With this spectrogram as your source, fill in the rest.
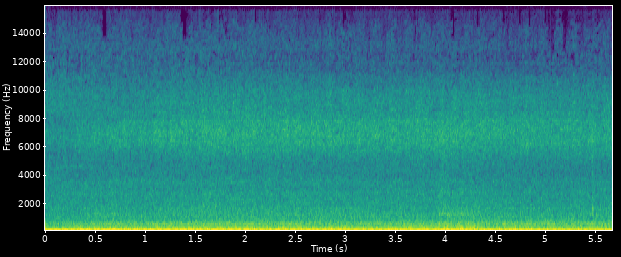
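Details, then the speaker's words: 2004 Toyota 4Runner on cold start, in reverse, codes P0202 and P0306: deep, lumpy rumble with violent irregular shake about two pulses a second, flashing check engine light; misfire only on startup, then smooths out, cause not confirmed. "it has a misfire and it shakes very violently only on a startup and something like that can be very difficult to fix"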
